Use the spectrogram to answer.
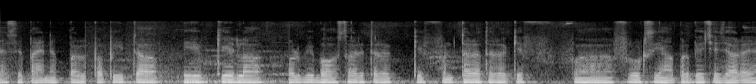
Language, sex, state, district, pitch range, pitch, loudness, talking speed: Hindi, male, Bihar, Muzaffarpur, 100-105 Hz, 100 Hz, -16 LUFS, 165 wpm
